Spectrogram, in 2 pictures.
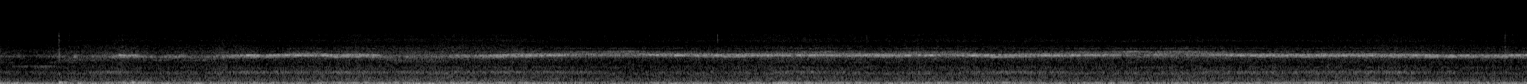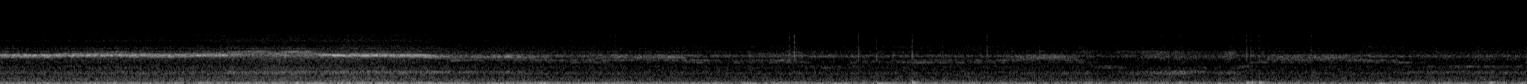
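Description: A snowmobile engine heard at a distance, giving a steady high whine that wavers slightly in pitch for about twenty seconds and then fades, over wind rumbling on the microphone.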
